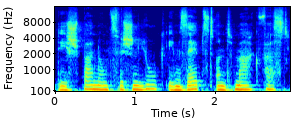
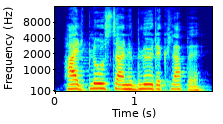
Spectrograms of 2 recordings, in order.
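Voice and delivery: hissed; 9 dB louder, slower than usual. Acted. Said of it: "zischte Mark".

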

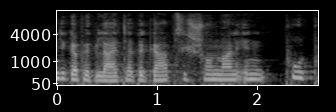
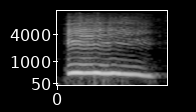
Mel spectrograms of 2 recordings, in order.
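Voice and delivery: put-on high, loud little-girl shriek of fright; child's shriek; 14 dB louder than usual. A narrator's reading. Girl frightened by sea monster.

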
